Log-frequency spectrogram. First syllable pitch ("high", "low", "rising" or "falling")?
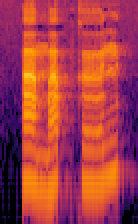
low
